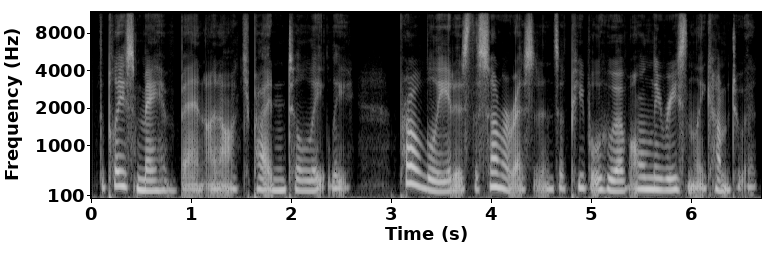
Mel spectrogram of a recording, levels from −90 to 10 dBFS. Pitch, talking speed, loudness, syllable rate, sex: 215 Hz, 195 wpm, -18 LUFS, 6.6 syllables/s, female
